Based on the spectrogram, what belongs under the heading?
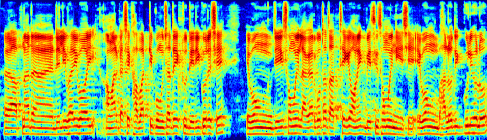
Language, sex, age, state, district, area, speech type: Bengali, male, 30-45, West Bengal, Jhargram, rural, spontaneous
